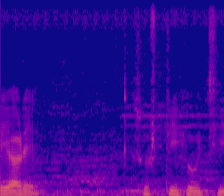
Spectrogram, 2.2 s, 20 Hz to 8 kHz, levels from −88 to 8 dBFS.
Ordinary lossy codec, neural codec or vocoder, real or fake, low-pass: none; none; real; none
